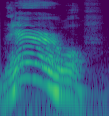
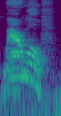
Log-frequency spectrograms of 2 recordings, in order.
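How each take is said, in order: First: Loud, high, stretched-out call; drawn-out joke reply. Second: High, loud holler of warning; hollered alarm. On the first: Other walker answers as the joke's punchline, drawn-out call. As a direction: stretch the first syllable out long and loud. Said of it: "the other person says". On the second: Walker hollers in the creepy woods, hollered alarm. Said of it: "one of them hollers". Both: Acted.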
